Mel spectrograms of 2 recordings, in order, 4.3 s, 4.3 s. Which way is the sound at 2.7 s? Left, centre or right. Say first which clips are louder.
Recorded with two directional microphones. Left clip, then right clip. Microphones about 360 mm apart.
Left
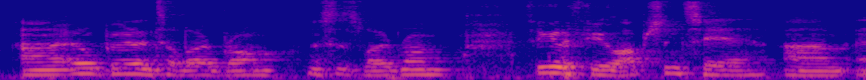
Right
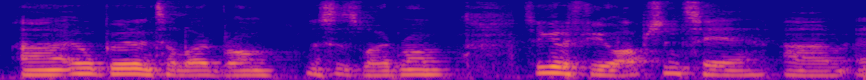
Right 5 dB; centre.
